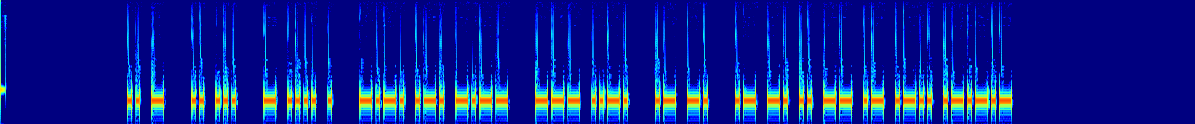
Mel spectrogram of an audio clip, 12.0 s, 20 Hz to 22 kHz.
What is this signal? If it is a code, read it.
Morse code, heard as a keyed tone, about 30 wpm, 700 Hz. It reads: IT IS THE CRY OF AN ANIMAL.
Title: Sentences from Top 1000 Words - Review Part 2 - 30wpm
